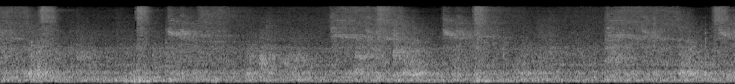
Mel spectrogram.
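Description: Cookie depositor with rotary nozzles running: a steady mechanical hum with short hisses every second or two as it pipes rows of rosette cookies.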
